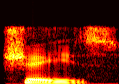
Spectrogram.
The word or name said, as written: Shays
